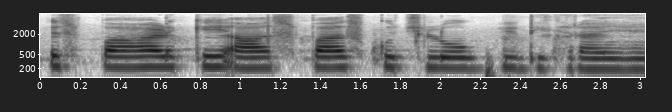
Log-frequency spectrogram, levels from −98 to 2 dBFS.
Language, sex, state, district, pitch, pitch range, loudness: Hindi, female, Bihar, Begusarai, 215 Hz, 210-225 Hz, -17 LUFS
